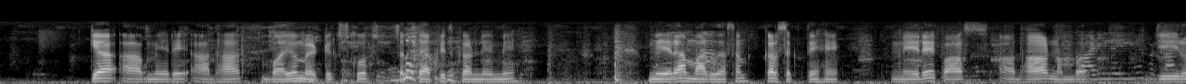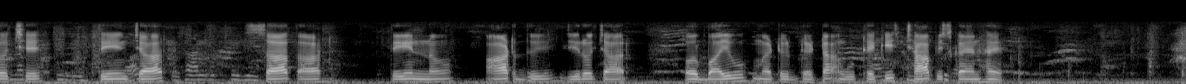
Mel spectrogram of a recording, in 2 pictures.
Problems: none marked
